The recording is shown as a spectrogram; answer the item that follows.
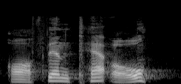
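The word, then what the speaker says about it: authentheo (αὐθεντέω): It's pronounced authentheo.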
